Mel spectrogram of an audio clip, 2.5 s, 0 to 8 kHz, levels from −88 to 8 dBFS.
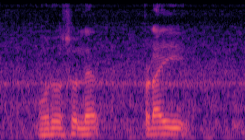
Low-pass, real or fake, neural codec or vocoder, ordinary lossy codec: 7.2 kHz; real; none; none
